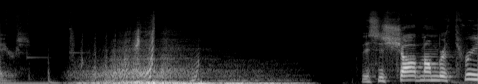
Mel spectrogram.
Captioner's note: transition whooshes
